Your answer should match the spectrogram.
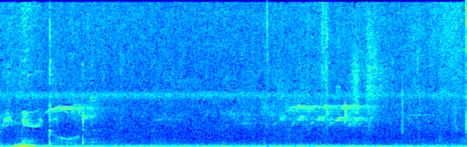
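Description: Near silence: a faint steady low background hum, with a brief soft sound just after the start.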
